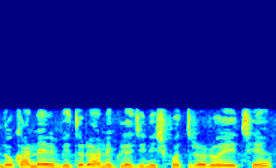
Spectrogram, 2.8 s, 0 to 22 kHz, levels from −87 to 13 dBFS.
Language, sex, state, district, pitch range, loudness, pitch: Bengali, female, West Bengal, Alipurduar, 235-265 Hz, -12 LUFS, 255 Hz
